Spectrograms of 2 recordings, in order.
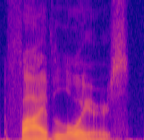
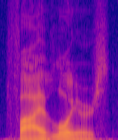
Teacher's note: you see at the end how I you know it's like a Z it's not an S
